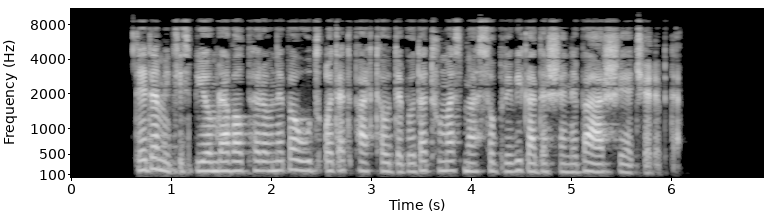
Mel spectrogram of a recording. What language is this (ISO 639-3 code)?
kat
